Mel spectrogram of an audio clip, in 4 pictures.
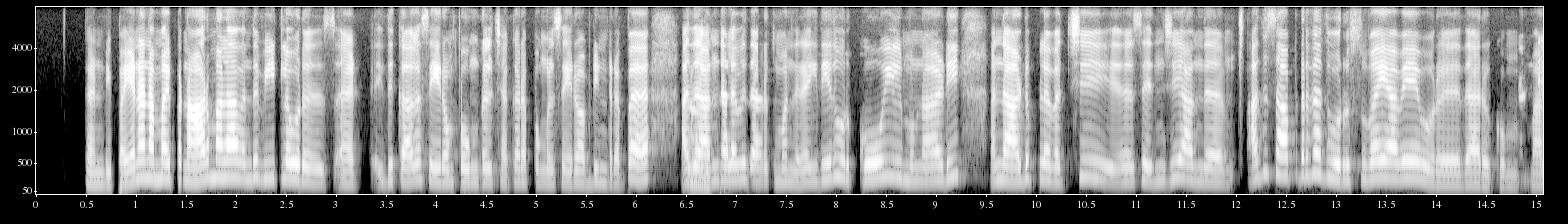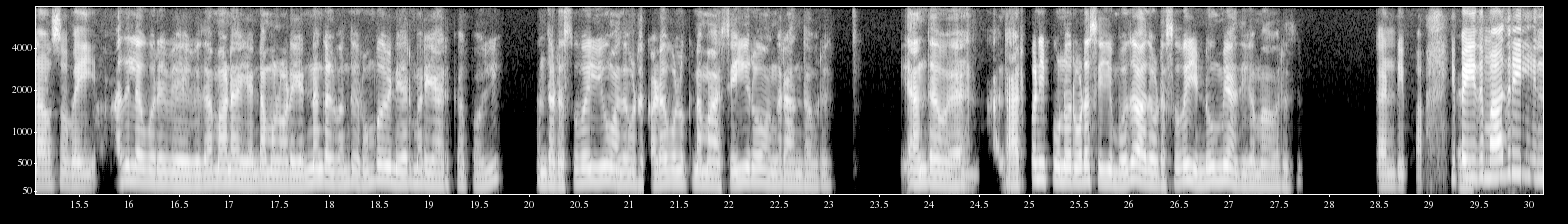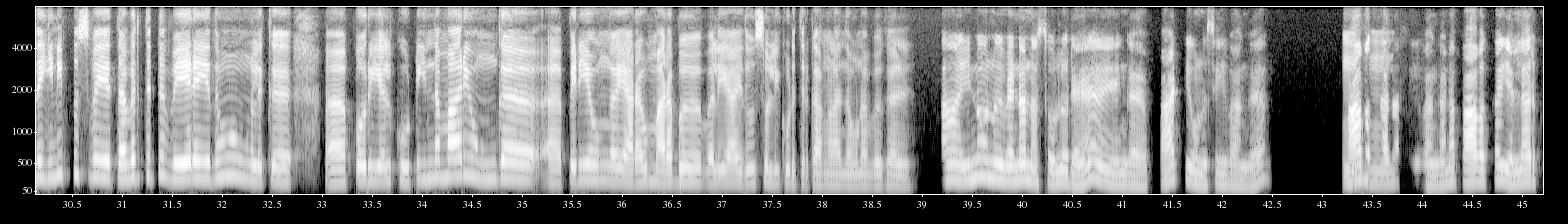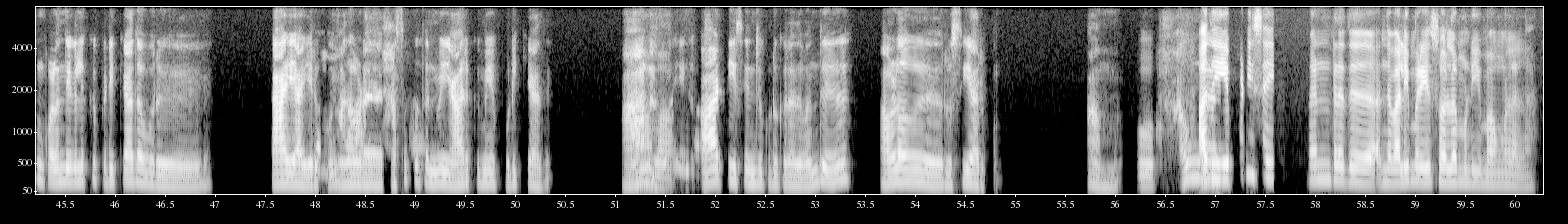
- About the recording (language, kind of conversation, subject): Tamil, podcast, மரபு உணவுகள் உங்கள் வாழ்க்கையில் எந்த இடத்தைப் பெற்றுள்ளன?
- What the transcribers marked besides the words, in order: static; drawn out: "வச்சு"; tsk; distorted speech; other noise; unintelligible speech; drawn out: "ஒரு"; other background noise; tapping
